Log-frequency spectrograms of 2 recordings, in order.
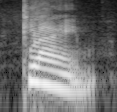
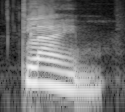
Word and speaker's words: climb: here another word is climb climb here also letter b is silent okay so it's bomb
